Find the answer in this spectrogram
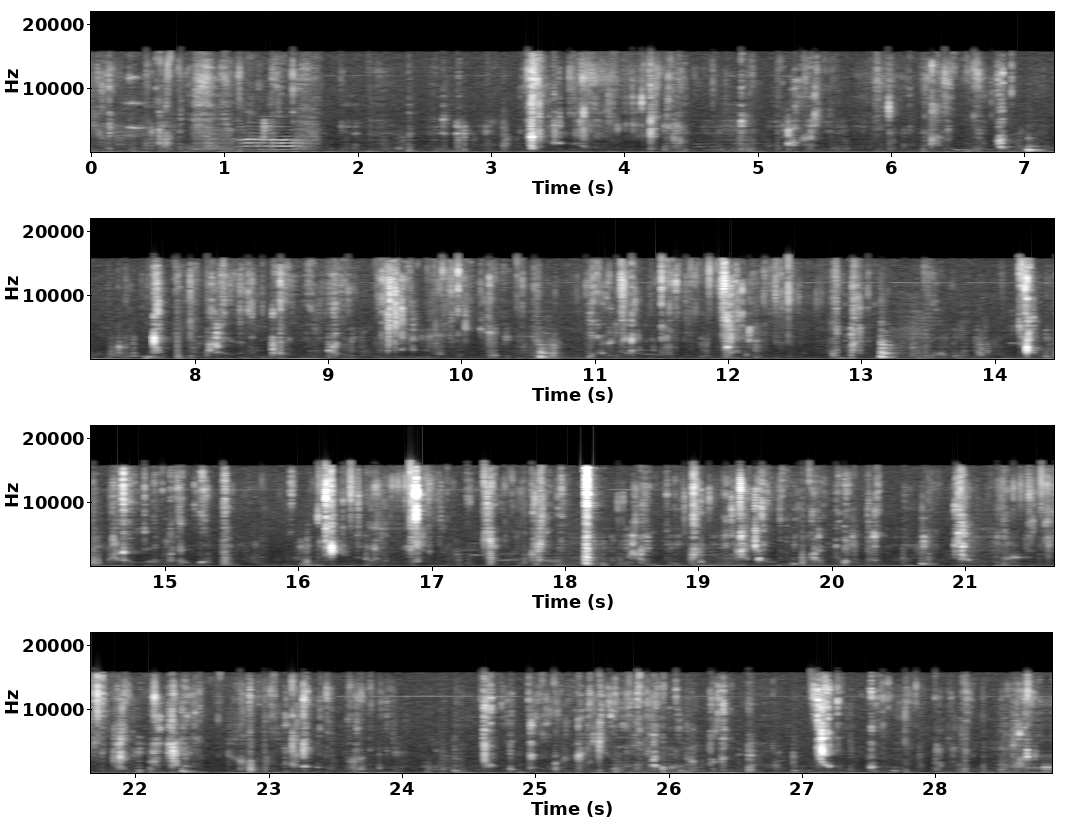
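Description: A person chewing and biting crunchy fried food close to the microphone: irregular crisp crunches and mouth clicks.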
